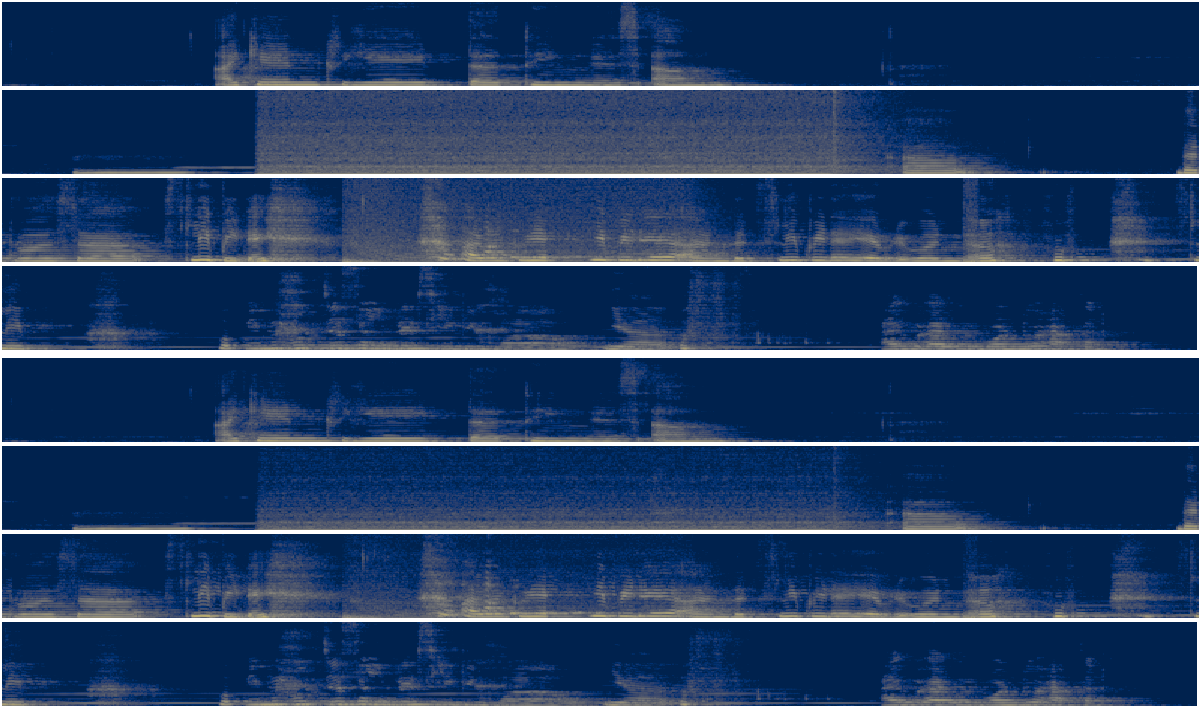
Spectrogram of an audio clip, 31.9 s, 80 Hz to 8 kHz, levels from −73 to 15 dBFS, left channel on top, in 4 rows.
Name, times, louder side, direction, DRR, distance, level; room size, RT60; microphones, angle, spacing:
voice 1, 1.4-4.9 8.4-9.3 12.3-12.6 14.0-14.5 15.8-18.4 18.7-19.6 19.9-24.2 24.5-24.8 25.4-25.5 25.8-25.9 27.2-27.3 27.9-28.9, left 1 dB, 15° left, 1.6 m, -22 dB
voice 2, 9.1-9.7 18.8-19.8 25.6-27.9 29.8-31.3, right 2 dB, 15° right, 2.4 m, -28 dB
sound 1, 9.7-14.1 14.4-14.5, left 2 dB, 75° left, 1.0 m, -26 dB
sound 2, 16.4-16.5 18.2-20.7 22.4-22.5, left 1 dB, 40° left, 1.1 m, -28 dB
Wind instrument woodwind instrument, 22.9-29.7, right 2 dB, 65° right, 5.5 m, -45 dB
27.5 x 25.0 x 6.7 m
head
